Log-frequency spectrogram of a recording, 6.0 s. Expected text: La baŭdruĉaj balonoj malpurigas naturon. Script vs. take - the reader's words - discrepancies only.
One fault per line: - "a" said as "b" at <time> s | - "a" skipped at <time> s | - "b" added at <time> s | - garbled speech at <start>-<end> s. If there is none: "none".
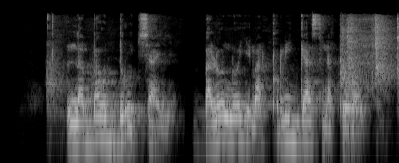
none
